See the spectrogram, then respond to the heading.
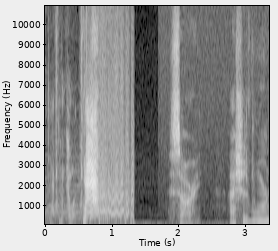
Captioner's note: record scratching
